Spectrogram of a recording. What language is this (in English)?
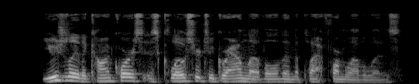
English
